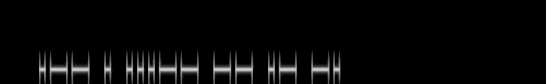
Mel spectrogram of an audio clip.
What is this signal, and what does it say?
Morse code, heard as a keyed tone, about 22 wpm, 700 Hz. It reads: WE3MAN
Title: USA Call Signs 22wpm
